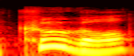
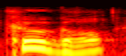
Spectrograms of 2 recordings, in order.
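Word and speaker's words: Coogle: The case is incredibly significant, said Adam Kugel, not Google, but with a C, Kugel, a Human Rights Watch researcher who just published a study on Saudi Arabia's targeting of dissidents.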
